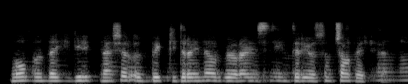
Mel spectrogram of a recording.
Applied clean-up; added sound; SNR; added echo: neural mask model DeepFilterNet 3.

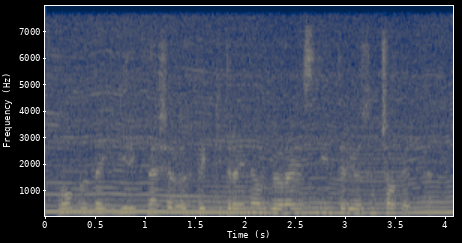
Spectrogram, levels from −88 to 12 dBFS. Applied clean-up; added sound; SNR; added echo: none; Sawing / Engine; 0 dB; reverberation time 0.6 s.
